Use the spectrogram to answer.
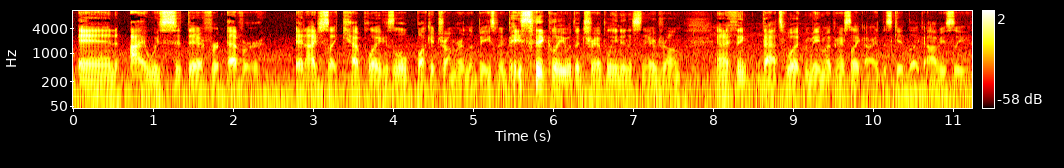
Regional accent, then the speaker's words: Gaithersburg, Maryland, United States; also born or lived in Baltimore, Maryland; I'm actually from Gaithersburg, Maryland originally. So about an hour out. Went to school just outside of D.C.

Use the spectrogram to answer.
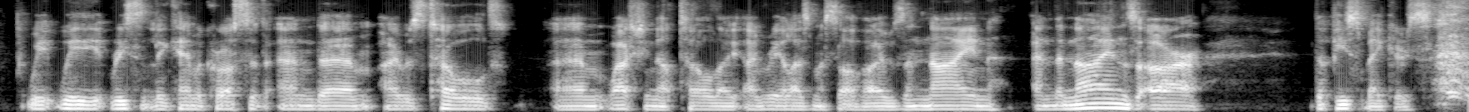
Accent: Wales, United Kingdom; moved away; because obviously growing up in Wales, my parents had no sectarian kind of inclinations at all. When we got to Ireland, I hung around with people from all different backgrounds.

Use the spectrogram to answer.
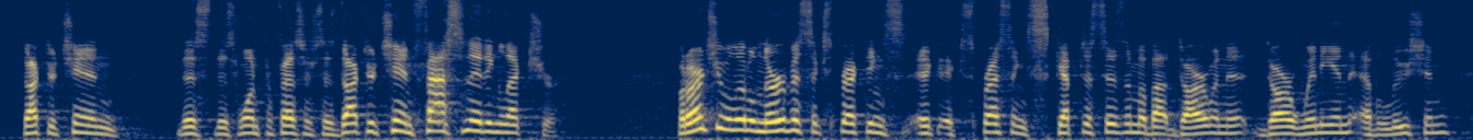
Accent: Colorado, United States; moved away as an adult; also born or lived in Kansas; I grew up in Colorado

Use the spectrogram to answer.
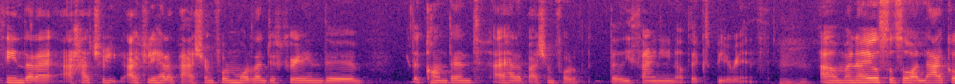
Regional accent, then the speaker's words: Colombia; also born or lived in Savannah, Georgia; now in United States; Migrated to the United States with my family back in 2006

